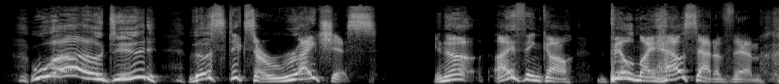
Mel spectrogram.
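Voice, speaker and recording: The speaker puts on a character voice at a very slow pace. Its pitch is fairly high. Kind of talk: surfer slang comedy. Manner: laid-back, enthusiastic.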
